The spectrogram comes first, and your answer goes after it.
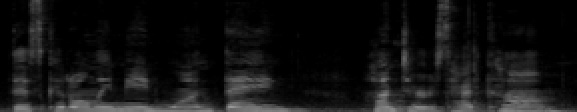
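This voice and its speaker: A woman with a fairly high voice reads and talks to young children like a teacher. Her delivery is expressive and slow, with faint noise behind it. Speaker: teacher reading to pupils. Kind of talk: children's storybook read-aloud and talk.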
